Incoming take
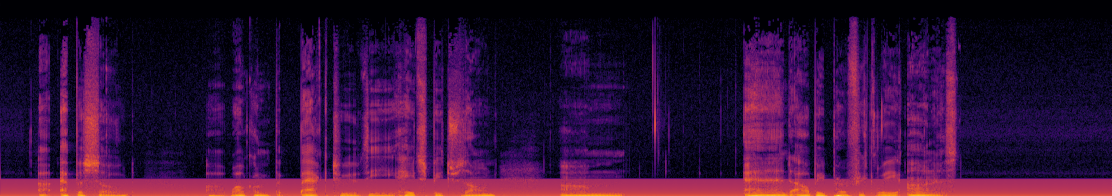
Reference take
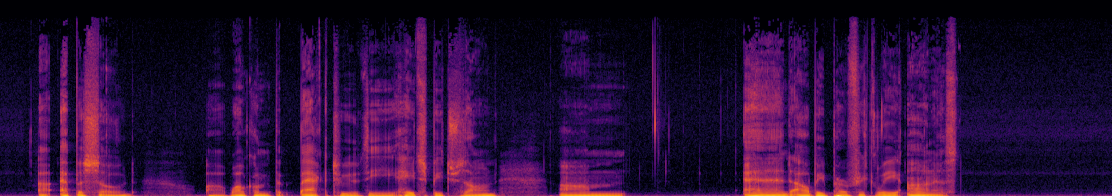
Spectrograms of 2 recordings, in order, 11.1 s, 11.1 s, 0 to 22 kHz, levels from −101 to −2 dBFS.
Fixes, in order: de-hum 110 Hz, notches 17

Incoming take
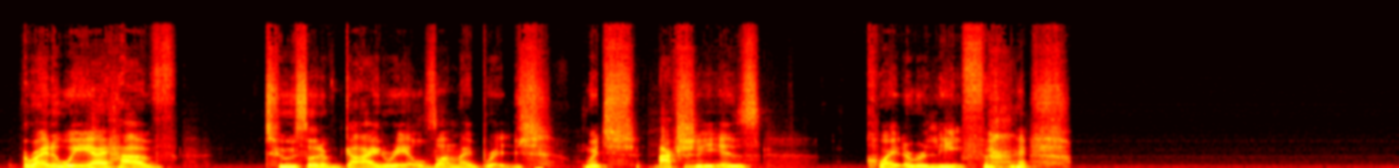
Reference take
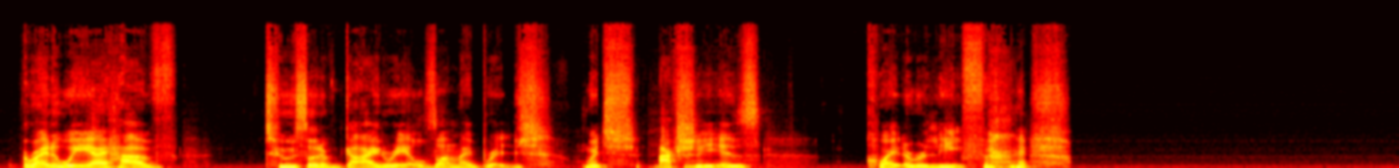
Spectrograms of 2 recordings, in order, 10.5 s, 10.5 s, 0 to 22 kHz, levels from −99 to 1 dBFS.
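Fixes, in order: 0.66–0.78 HPF 140 Hz 24 dB/oct; 4.01–4.13 HPF 140 Hz 24 dB/oct; 6.96–7.08 HPF 140 Hz 24 dB/oct

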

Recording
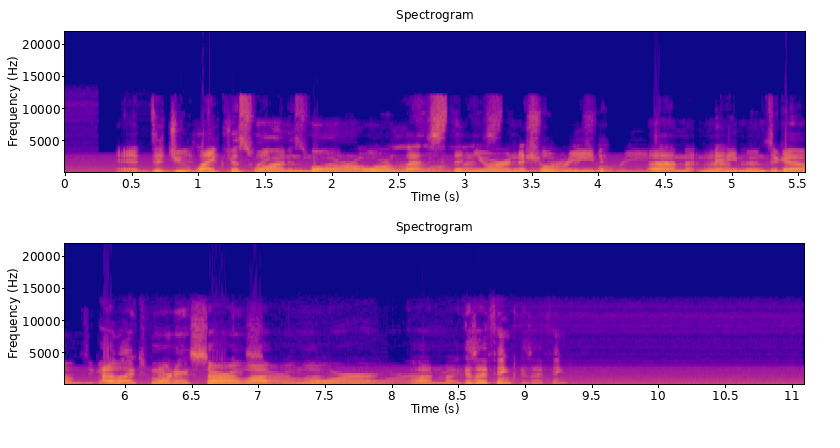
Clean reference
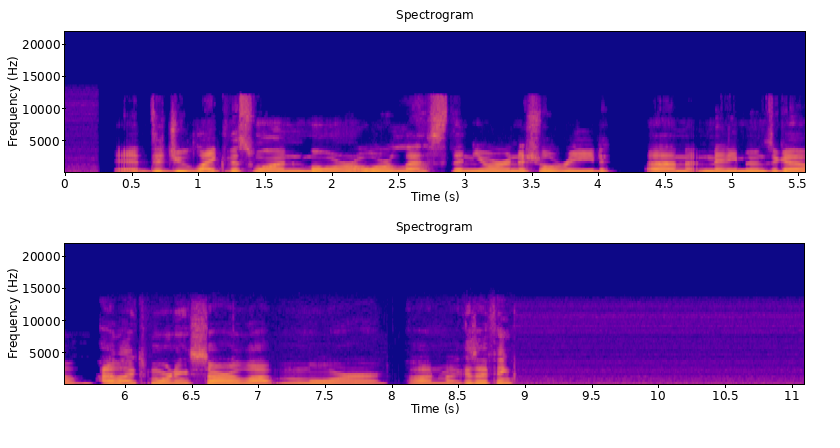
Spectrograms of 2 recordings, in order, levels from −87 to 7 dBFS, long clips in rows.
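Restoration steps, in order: clip repair -9 dBFS; de-hum 397 Hz, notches 7; inverse comb 0.416 s -12 dB

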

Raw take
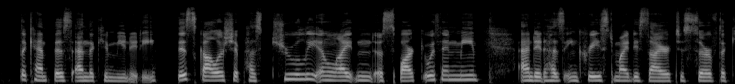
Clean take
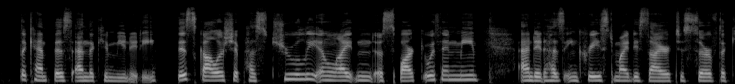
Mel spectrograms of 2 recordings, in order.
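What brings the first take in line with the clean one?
room tone fill 2.61–2.68

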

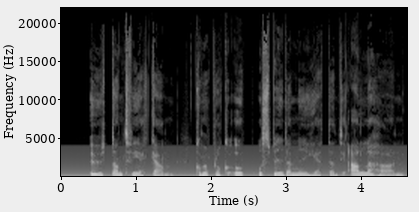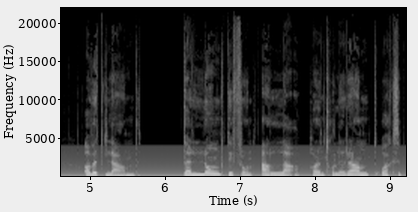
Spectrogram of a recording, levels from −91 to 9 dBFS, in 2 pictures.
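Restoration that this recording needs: de-hum 112.4 Hz, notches 35

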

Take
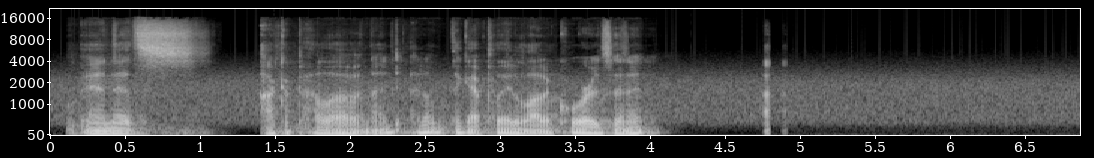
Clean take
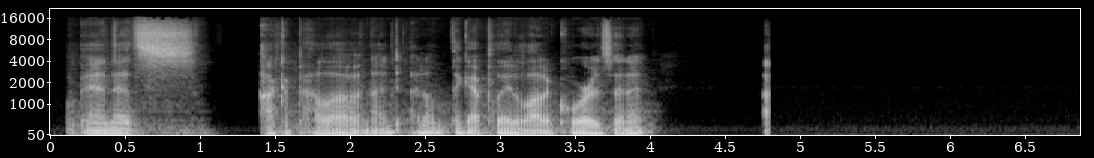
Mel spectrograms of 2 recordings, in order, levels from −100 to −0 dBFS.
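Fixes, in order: de-click; noise print and reduce 30 dB; inverse comb 0.117 s -18 dB

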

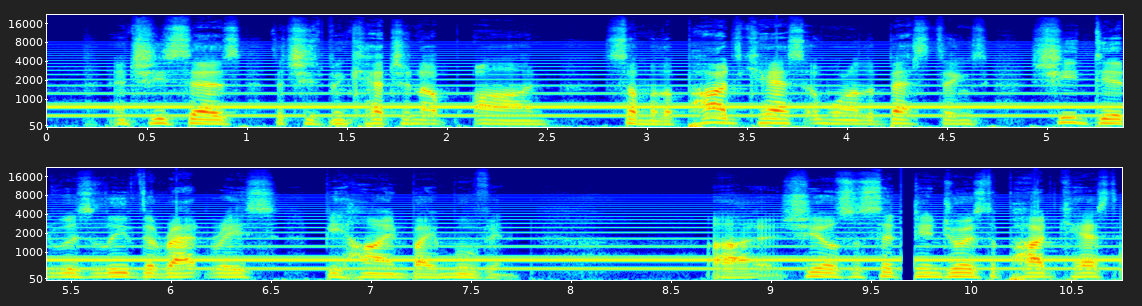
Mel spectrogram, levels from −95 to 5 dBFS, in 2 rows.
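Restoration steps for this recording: clip repair -7 dBFS; de-hum 410.8 Hz, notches 20; notch 720 Hz, Q 30; room tone fill 9.66–9.73

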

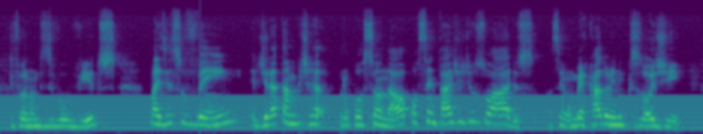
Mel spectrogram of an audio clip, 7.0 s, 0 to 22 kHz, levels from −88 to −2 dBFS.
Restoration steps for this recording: de-hum 129.7 Hz, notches 9; interpolate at 1.99, 7.4 ms; expander -34 dBFS, range -21 dB

